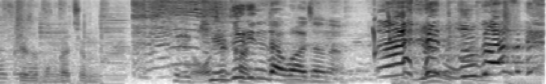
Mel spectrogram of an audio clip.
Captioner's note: creak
